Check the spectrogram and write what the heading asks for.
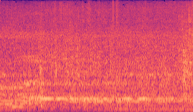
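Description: A dense, steady rumbling drone with sustained low tones that shift in pitch every half second or so: a dark ambient soundtrack bed.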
